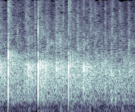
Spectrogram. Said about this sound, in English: That makes me happy, and I think that's worth a round of applause.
